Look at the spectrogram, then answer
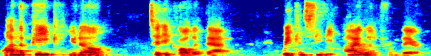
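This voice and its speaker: A man voicing an eager, pleading, excitable young boy in a storybook reading. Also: mid-range voice, unhurried, recorded from a distance, full character voice. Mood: excited. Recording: dull, lo-fi with audible background noise.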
